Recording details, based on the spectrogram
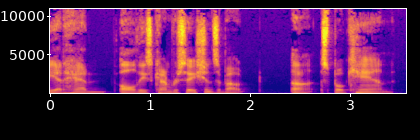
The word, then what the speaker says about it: Spokane: In particular, the one I remember the most is how I pronounced Spokane. No, Spokane. It's Spokane. I pronounced it Spokane.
